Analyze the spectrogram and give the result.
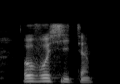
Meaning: oocyte
- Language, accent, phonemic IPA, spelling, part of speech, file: French, France, /ɔ.vɔ.sit/, ovocyte, noun, LL-Q150 (fra)-ovocyte.wav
